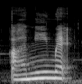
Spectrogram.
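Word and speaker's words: アニメ: tapi masalahnya disini adalah ada satu orang yang jemputnya anime 10 sebutnya Enim Yuwita gue banyak banget loh satu anime gitu ya animation mungkin habis sebenarnya kalau yang isi yang Betulnya gitu apa sih sebenarnya kalau dalam bahasa Jepang istilah yang Betulnya kalau dalam bahasa Jepang itu disebutnya adalah anime anime anime ini tuh sebetulnya Kenapa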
